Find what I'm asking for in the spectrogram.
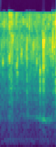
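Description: Cauliflower pakoras deep-frying in oil in a kadai over medium heat, a dense continuous sizzle and bubbling crackle heard up close, with no talking.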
